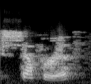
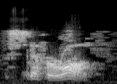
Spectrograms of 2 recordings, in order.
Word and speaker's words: Sephiroth: of initiation relating to the Kabbalistic Sephiroth, or Sephiroth, depending upon how you want to pronounce it.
